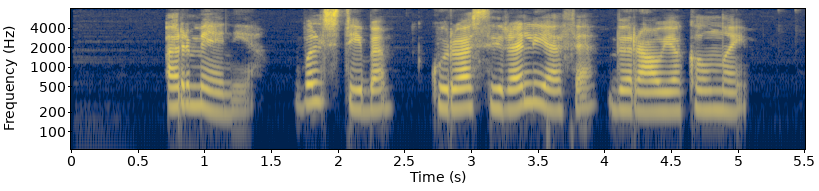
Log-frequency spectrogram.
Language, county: Lithuanian, Utena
